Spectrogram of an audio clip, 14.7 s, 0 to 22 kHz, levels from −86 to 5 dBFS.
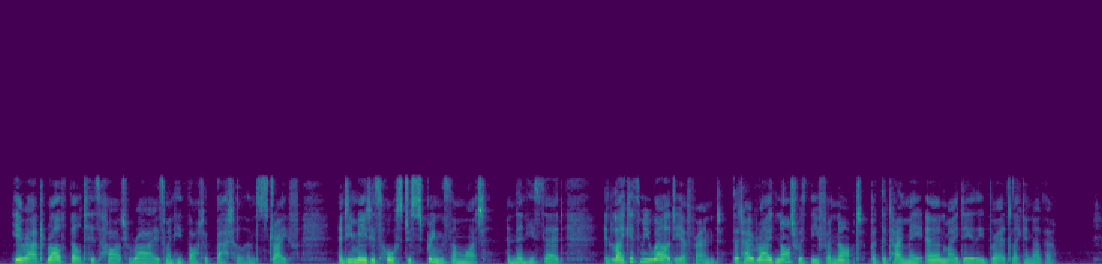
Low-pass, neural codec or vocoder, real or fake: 7.2 kHz; none; real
